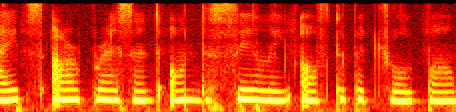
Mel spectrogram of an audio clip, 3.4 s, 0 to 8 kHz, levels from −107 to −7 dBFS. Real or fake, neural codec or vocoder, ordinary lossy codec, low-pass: real; none; MP3, 64 kbps; 7.2 kHz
